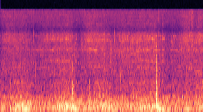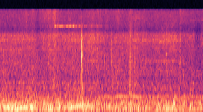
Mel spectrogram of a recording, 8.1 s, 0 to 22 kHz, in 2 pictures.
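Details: 2019 Toyota Rush, engine idling while steering turned left and right: a few sharp clunks from under the steering column; suspension checked fine; cause was a loose steering column bolt and bushing. Car also pulled and vibrated on the highway and clunked over speed bumps.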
